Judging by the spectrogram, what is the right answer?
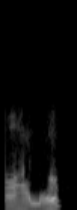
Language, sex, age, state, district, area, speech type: Odia, male, 18-30, Odisha, Ganjam, rural, conversation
